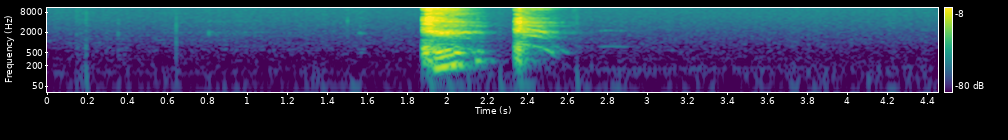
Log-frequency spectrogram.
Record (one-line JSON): {"cough_length": "4.5 s", "cough_amplitude": 1350, "cough_signal_mean_std_ratio": 0.24, "survey_phase": "alpha (2021-03-01 to 2021-08-12)", "age": "18-44", "gender": "Female", "wearing_mask": "No", "symptom_cough_any": true, "symptom_fatigue": true, "smoker_status": "Ex-smoker", "respiratory_condition_asthma": false, "respiratory_condition_other": false, "recruitment_source": "Test and Trace", "submission_delay": "2 days", "covid_test_result": "Positive", "covid_test_method": "RT-qPCR"}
